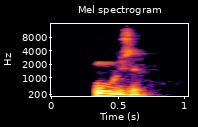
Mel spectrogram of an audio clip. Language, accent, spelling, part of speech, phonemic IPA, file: French, France, -ouse, suffix, /uz/, LL-Q150 (fra)--ouse.wav
- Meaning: alternative spelling of -ouze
